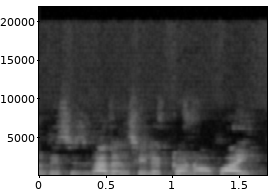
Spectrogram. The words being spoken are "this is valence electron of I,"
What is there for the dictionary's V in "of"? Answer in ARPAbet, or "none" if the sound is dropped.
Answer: P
